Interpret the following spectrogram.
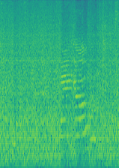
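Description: Busy café din: a steady, loud wash of noise, with a voice speaking briefly in the second half.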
